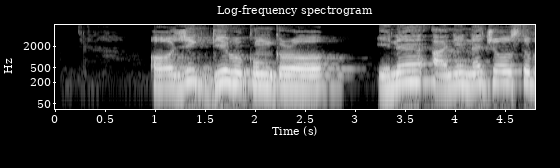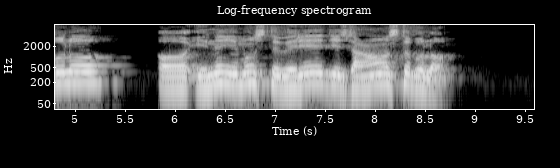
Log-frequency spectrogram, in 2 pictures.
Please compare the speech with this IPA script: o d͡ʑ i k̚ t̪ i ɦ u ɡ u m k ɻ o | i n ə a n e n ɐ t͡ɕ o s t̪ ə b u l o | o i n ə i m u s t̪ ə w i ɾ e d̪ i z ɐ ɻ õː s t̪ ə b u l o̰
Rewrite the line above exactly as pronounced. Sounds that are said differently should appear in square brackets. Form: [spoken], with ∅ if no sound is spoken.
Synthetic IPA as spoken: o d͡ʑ i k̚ [d̪] i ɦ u [k] u m k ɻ o | i n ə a n [i] n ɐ t͡ɕ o s t̪ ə b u l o | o i n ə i m u s t̪ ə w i ɾ e d̪ i z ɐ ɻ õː s t̪ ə b u l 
